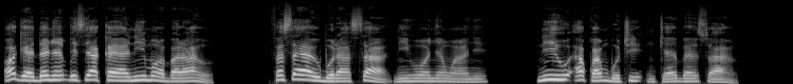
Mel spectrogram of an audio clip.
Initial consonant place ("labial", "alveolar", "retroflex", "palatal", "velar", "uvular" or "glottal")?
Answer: velar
